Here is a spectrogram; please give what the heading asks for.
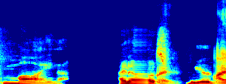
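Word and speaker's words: Myne: to the shield hero her name is pronounced mine i know that's weird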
